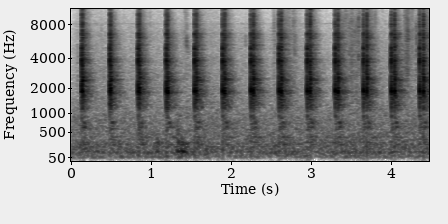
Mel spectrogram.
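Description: Two mechanical pendulum metronomes ticking faintly, about three clicks a second. Some clicks come as close pairs because the two beats do not quite line up. The metronomes are coupled through a light shelf on rollers and have not yet fallen into synchrony.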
